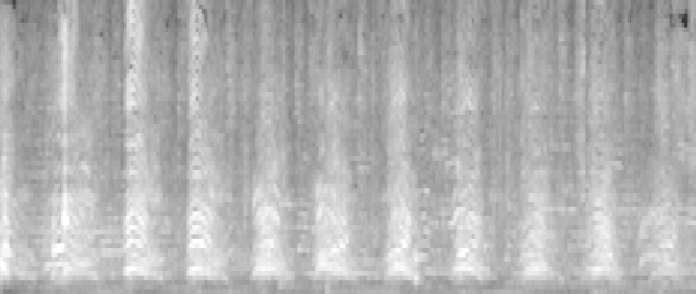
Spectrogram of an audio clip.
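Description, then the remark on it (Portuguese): A large festival crowd at the Arena Planeta Boi chants and cheers in a steady rhythm, about nine loud swelling shouts rising and falling over a constant low rumble of noise. “A galera tá insana aqui, meu amigo.”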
